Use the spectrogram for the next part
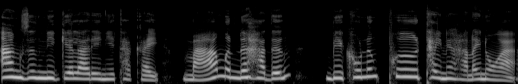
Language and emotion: Bodo, surprised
